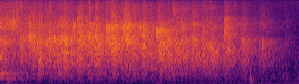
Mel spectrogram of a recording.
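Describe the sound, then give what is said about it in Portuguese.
An audience applauds the Lord steadily, a dense wash of many hands clapping at once, holding strong for about four seconds before tapering off near the end. No one speaks over it. “Você pode dar um aplauso ao Senhor aí?”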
